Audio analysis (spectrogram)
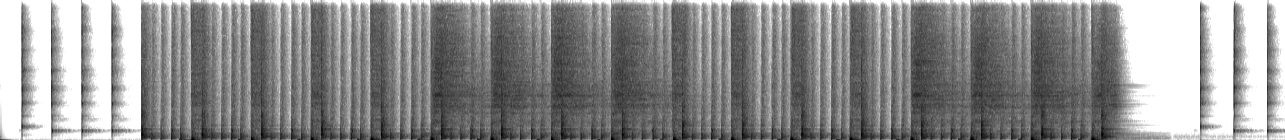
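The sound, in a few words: drum kit six-stroke roll played as triplets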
